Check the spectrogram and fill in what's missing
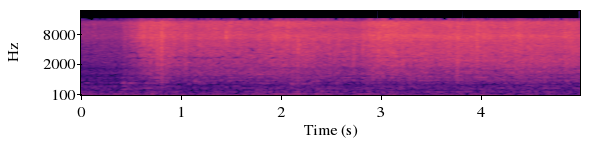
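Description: Bitter gourd sautéing with crushed garlic on high flame, a loud continuous hissing sizzle that swells up after a quiet start and keeps going close by, without talk.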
